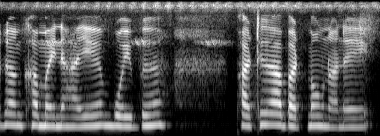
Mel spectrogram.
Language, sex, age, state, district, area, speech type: Bodo, female, 45-60, Assam, Chirang, rural, spontaneous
